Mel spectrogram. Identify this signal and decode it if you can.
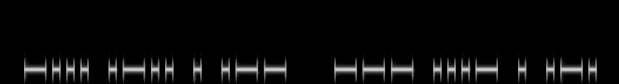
Morse code, heard as a keyed tone, about 17 wpm, 700 Hz. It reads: BLEW OVER
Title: Pangram Challenge v2 - 17wpm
